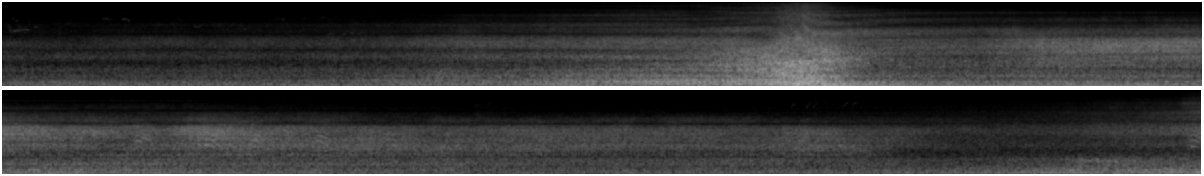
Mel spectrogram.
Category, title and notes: Sound effects > Vehicles
Cars drive past on a road.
